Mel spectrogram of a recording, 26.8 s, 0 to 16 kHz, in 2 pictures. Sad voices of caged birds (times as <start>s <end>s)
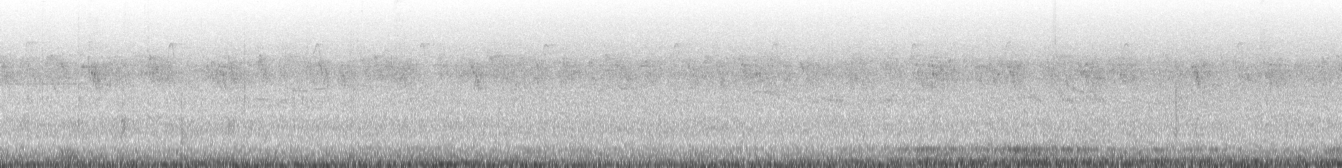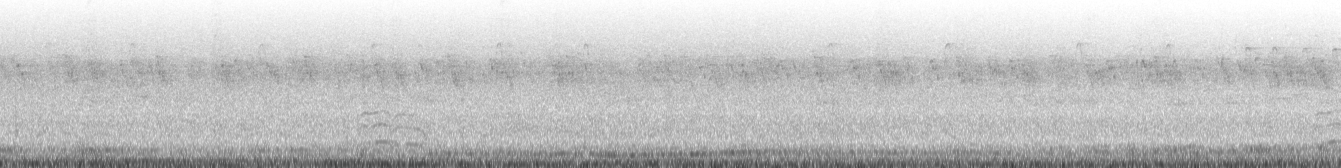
6.6s 26.8s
